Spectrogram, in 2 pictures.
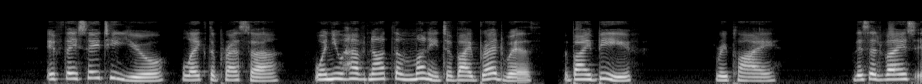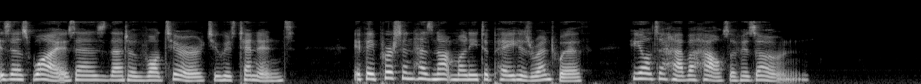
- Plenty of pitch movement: No, average, 4.0 semitones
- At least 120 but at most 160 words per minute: No, average, 170 wpm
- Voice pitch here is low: No, high, 210 Hz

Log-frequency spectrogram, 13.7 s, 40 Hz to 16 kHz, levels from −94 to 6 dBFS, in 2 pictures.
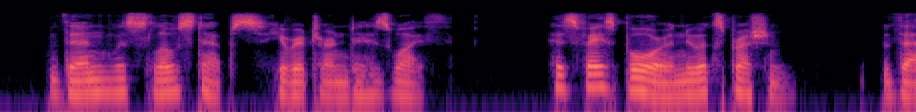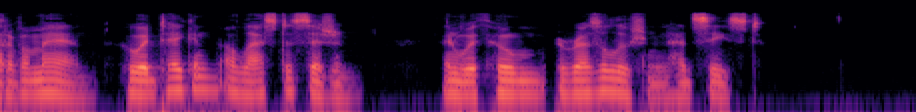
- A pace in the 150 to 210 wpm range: No, slow, 135 wpm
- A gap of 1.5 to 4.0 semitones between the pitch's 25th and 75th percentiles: Yes, average, 3.1 semitones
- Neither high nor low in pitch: No, low, 105 Hz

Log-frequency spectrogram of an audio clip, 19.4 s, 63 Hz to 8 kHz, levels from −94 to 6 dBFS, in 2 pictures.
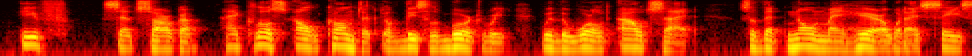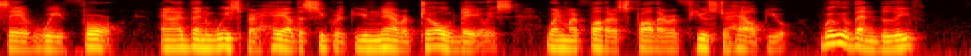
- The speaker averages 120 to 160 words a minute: Yes, average, 150 wpm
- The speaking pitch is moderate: No, low, 130 Hz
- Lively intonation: No, average, 2.8 semitones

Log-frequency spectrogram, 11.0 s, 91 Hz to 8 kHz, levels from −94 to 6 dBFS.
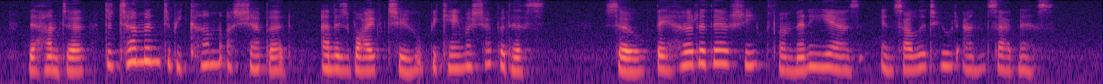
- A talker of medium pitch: No, high, 210 Hz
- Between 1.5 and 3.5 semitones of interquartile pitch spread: No, average, 4.4 semitones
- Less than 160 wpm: Yes, average, 140 wpm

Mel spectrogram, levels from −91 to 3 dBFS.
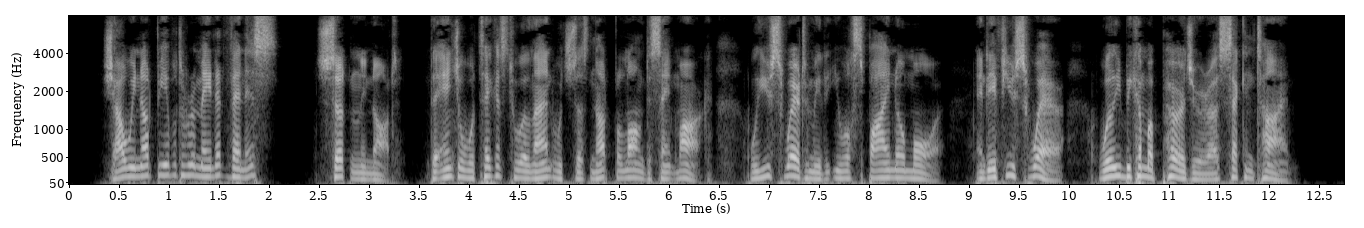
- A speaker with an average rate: No, fast, 230 wpm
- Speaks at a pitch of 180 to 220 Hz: No, low, 135 Hz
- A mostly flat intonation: No, average, 4.5 semitones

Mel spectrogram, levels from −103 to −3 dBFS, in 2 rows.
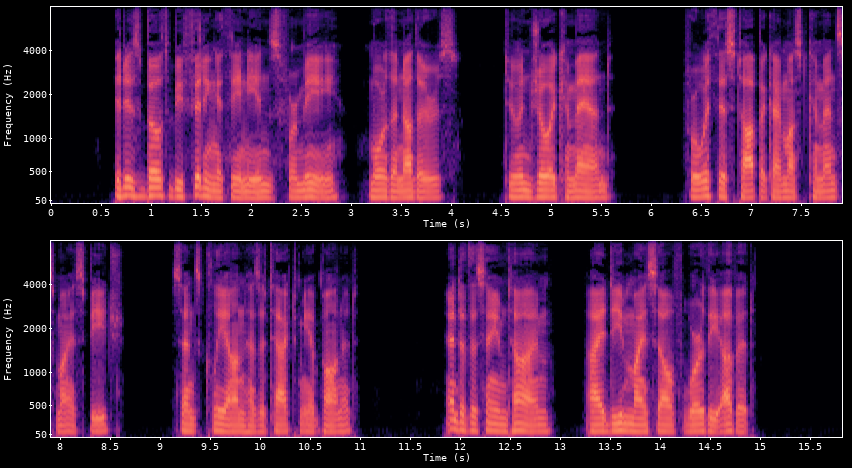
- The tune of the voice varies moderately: No, narrow, 1.7 semitones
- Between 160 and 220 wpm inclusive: No, average, 150 wpm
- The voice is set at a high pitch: No, low, 100 Hz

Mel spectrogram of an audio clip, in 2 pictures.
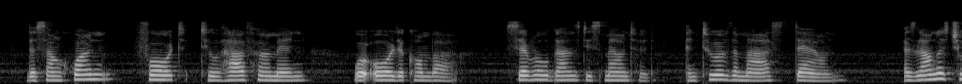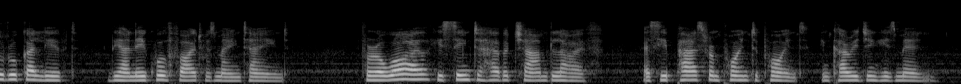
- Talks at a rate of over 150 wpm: Yes, average, 160 wpm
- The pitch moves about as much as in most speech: No, narrow, 1.8 semitones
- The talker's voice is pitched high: Yes, high, 195 Hz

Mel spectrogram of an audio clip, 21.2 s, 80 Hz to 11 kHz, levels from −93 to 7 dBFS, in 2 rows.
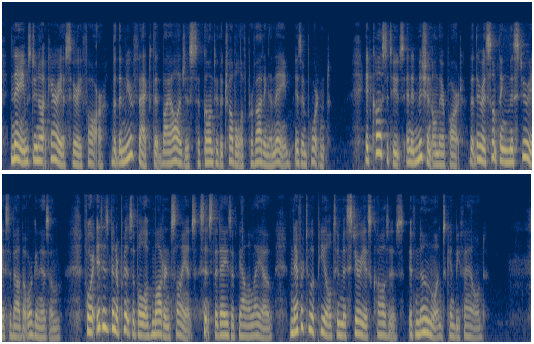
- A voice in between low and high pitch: Yes, medium, 180 Hz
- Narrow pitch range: No, average, 4.3 semitones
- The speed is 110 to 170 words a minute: No, average, 185 wpm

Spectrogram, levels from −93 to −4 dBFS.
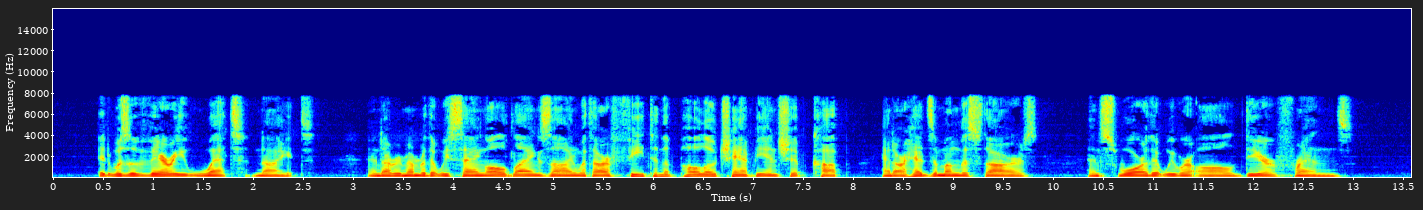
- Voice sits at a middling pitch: No, low, 110 Hz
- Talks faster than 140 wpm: Yes, average, 165 wpm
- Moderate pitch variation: Yes, average, 3.5 semitones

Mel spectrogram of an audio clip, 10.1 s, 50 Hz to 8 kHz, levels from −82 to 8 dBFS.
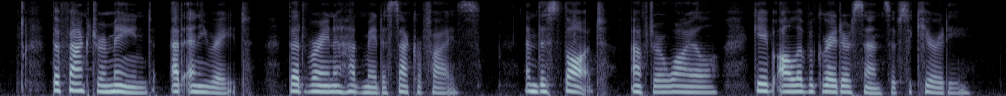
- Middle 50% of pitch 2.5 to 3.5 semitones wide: Yes, average, 3.1 semitones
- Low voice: No, medium, 180 Hz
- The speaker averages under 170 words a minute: Yes, average, 150 wpm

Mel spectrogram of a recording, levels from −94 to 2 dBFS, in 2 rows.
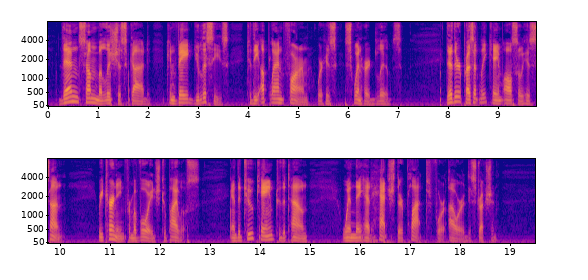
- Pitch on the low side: Yes, low, 105 Hz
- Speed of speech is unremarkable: No, slow, 130 wpm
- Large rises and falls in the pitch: Yes, wide, 6.7 semitones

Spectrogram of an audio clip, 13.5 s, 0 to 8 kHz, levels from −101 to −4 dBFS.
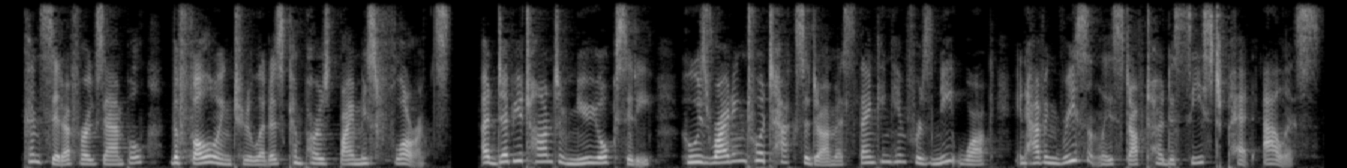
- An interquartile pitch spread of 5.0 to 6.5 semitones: Yes, wide, 5.6 semitones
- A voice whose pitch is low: No, very high, 250 Hz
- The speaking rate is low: No, average, 165 wpm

